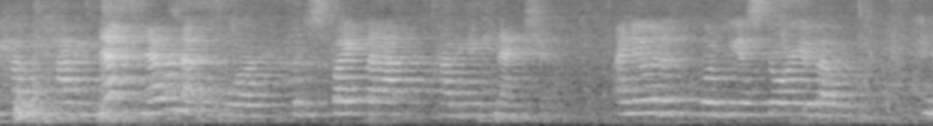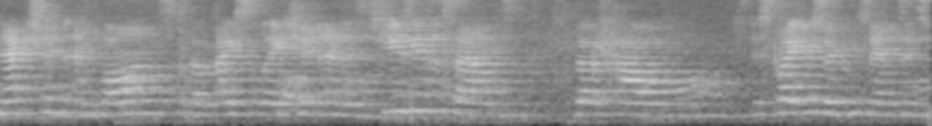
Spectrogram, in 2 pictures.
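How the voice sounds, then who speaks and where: Echoey, high-pitched young woman addressing an audience. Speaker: playwright introducing own school play. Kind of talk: informal pre-show welcome speech. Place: echoey performance space with seated audience. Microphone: distant video camera at the back. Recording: distant microphone, echoey noisy hall.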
